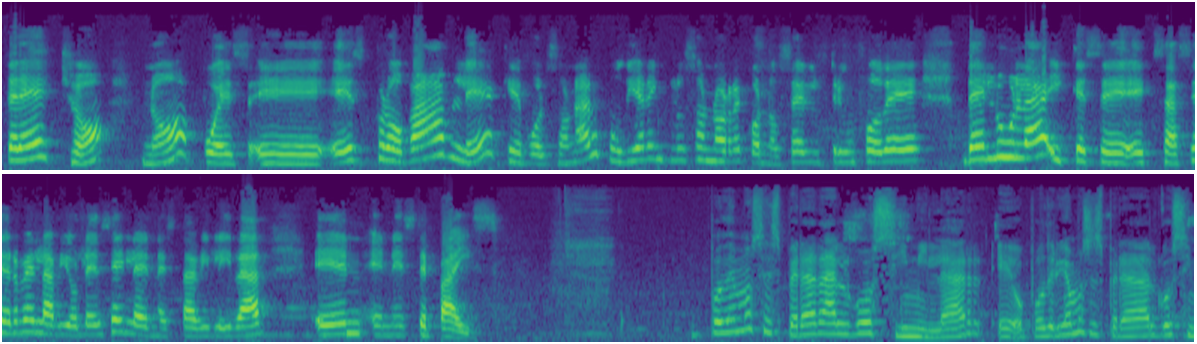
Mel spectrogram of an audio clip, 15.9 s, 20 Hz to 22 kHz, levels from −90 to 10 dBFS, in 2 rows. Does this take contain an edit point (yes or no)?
no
